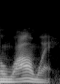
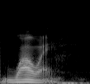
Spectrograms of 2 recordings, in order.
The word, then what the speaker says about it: Huawei: huawei because you know it looks like a huawei but it's it's huawei no yeah uh let's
